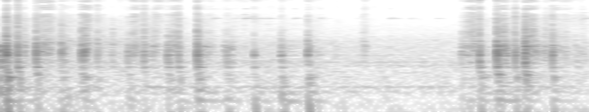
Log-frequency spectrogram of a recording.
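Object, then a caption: Fabric drum lamp shade. Fingers tap and scratch quickly on the outside and top of a large, hollow fabric drum shade on a lit floor lamp. The result is a rapid run of short, dull, papery taps with a soft scratching texture, a brief quieter stretch in the middle, then another burst of taps.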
